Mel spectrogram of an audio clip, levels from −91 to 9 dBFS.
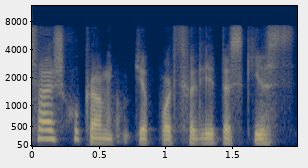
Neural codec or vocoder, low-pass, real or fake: codec, 16 kHz, 0.5 kbps, FunCodec, trained on Chinese and English, 25 frames a second; 7.2 kHz; fake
